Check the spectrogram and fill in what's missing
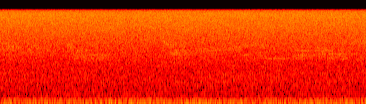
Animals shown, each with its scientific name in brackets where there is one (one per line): Red-eyed Vireo (Vireo olivaceus)
Hermit Thrush (Catharus guttatus)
